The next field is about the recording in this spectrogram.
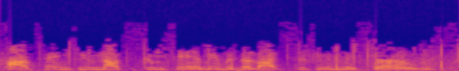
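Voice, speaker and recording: An actress playing an indignant, plain-spoken housekeeper with a bristling, emphatic manner in 1930s radio drama style. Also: female voice, on the high side, steady tone, moderate pace, a little mellow, natural voice. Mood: huffy, insistent. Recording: muffled phone-like 1930s radio recording, hiss.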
